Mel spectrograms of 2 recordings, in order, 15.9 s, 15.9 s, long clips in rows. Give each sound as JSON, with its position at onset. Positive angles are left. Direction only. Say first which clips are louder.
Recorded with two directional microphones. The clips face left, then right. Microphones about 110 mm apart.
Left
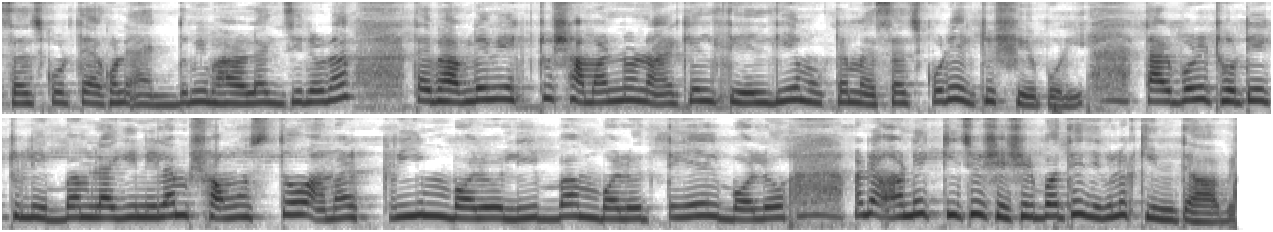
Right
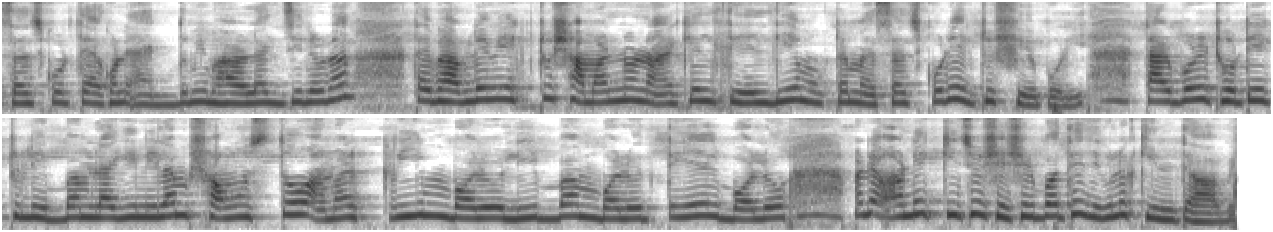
{"t": 0.0, "sound": "a woman's voice", "louder": "left 4 dB", "side_deg": 40}
{"t": 7.2, "sound": "a woman's voice", "louder": "left 5 dB", "side_deg": 40}
{"t": 9.3, "sound": "a woman's voice", "louder": "left 4 dB", "side_deg": 35}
